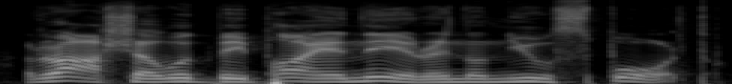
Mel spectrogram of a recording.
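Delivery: put-on Russian-accented villain voice; Gru voice. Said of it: "he also sounds like Gru".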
